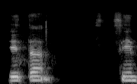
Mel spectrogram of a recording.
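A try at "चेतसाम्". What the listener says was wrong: Sam, not some. Sam. There's an A with a bar on it. Yeah. It's a big Sam.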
